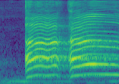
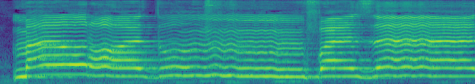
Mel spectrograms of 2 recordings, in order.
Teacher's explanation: Nah, bertemulah dengan salah satu huruf ikhfa ini, yang 15 ini, maka dibacanya samar. Pada umumnya seperti berbunyi eng, lalu tahan suara 2 harokat.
